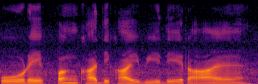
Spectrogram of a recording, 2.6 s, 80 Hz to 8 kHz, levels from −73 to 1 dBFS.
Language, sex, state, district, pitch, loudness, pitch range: Hindi, male, Uttar Pradesh, Saharanpur, 125 Hz, -19 LUFS, 125-130 Hz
